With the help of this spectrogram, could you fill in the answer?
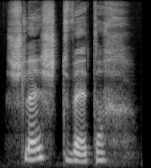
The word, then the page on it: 's schlecht Wetter: Bas-Rhin; Strasbourg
